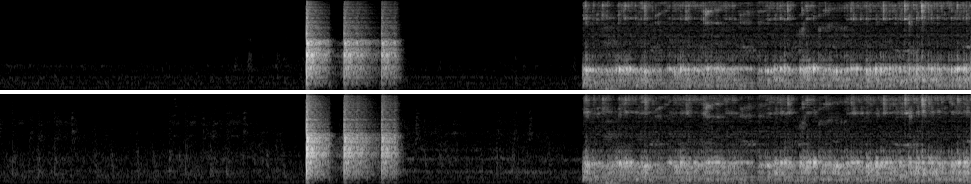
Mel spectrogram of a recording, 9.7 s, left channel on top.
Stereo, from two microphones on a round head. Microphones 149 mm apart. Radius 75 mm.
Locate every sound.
3.1 s a clap: centre (ahead or behind), 0.6 m
5.8 s boiling: 40° left (ahead or behind), 1.8 m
